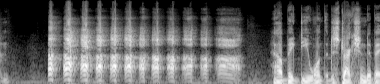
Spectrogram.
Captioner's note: laughs heartily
